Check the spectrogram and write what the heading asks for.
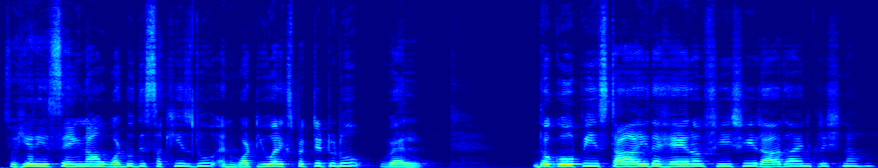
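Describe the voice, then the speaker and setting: A woman's voice: fairly high pitch, steady tone, normal speed, darkish tone. A woman leading a devotional satsang, telling a sacred story vividly and talking directly to her listeners. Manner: vivid storytelling, acts out characters' voices; speaks directly to listeners, conversational asides. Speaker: spiritual teacher leading a satsang.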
